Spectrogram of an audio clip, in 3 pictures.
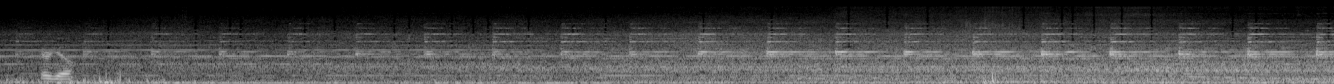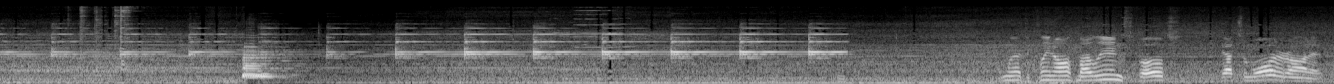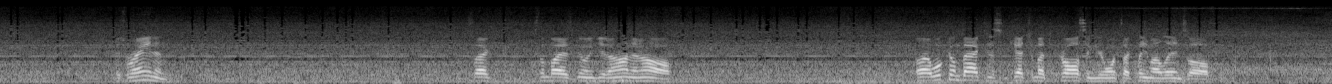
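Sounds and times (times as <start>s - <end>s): locomotive bell ringing: 0.0s - 22.0s
diesel locomotive engine rumbling: 0.0s - 40.0s.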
